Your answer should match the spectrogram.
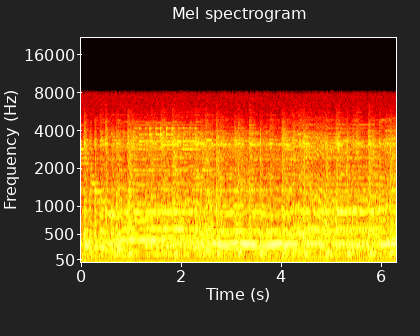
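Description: Live duo music: strummed guitar with a drum and hi-hat beat, and a mouth bow held to a microphone playing sustained, sliding notes over it.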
